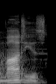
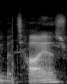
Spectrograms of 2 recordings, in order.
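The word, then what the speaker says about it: Matthias: Kira I heard father matius died shortly after my last visit I think that should be Matias rather than the way I pronounced it a forefather gno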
